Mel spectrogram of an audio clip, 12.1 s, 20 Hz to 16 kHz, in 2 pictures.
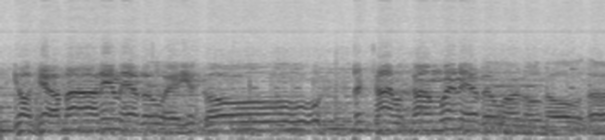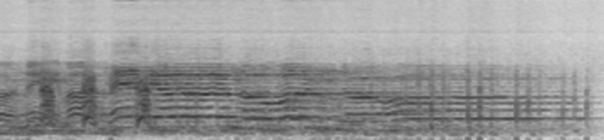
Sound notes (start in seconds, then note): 9.8 Rebel barking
